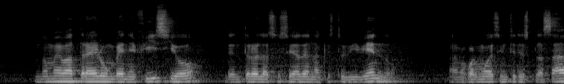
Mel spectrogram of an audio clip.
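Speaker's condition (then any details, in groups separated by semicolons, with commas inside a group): No condition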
